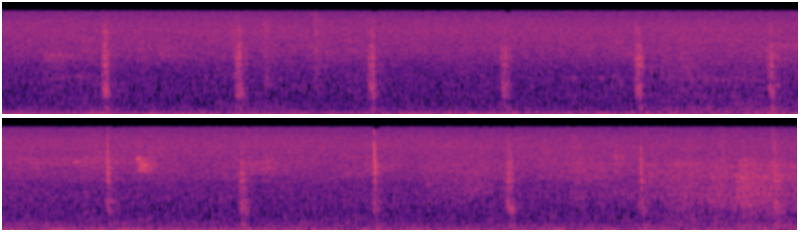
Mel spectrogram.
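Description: Regular ticking, one sharp tick about every second, over a low steady hum.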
